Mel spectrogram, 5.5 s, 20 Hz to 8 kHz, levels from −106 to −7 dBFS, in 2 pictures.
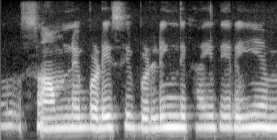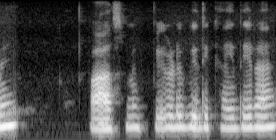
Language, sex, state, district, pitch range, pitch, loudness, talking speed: Hindi, female, Uttarakhand, Tehri Garhwal, 195-210 Hz, 200 Hz, -16 LUFS, 175 wpm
